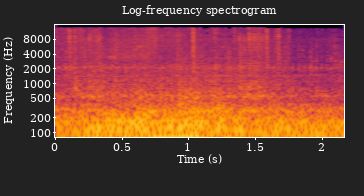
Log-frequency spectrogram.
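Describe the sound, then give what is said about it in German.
Engine of a fishermen's motorboat on Lake Balkhash in eastern Kazakhstan, a loud, steady, low rumble that runs unbroken throughout. “zwei Fischer aus Kuigan, starten ihr Motorboot und fahren auf den Balchasch hinaus, um ihre Netze zu kontrollieren.”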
